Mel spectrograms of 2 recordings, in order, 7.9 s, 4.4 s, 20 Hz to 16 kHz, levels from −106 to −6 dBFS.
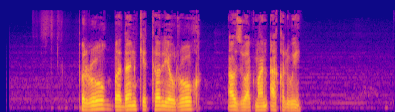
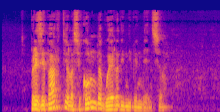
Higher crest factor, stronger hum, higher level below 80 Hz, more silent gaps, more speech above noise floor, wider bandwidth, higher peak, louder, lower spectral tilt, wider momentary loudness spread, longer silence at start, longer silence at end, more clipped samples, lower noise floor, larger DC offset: about the same, 18 dB vs 20 dB; neither; second, -58 dBFS vs -52 dBFS; neither; first, 44 dB vs 39 dB; about the same, 11.5 kHz vs 11.5 kHz; about the same, -2 dBFS vs -2 dBFS; about the same, -19 LUFS vs -21 LUFS; about the same, -6 dB/octave vs -6 dB/octave; about the same, 10 LU vs 11 LU; first, 1.65 s vs 0.65 s; first, 1.9 s vs 1.05 s; neither; about the same, -62 dBFS vs -59 dBFS; neither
